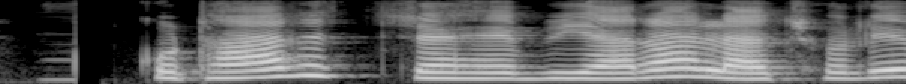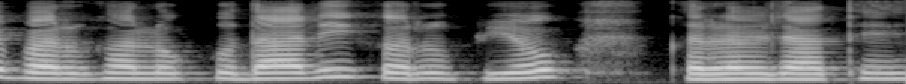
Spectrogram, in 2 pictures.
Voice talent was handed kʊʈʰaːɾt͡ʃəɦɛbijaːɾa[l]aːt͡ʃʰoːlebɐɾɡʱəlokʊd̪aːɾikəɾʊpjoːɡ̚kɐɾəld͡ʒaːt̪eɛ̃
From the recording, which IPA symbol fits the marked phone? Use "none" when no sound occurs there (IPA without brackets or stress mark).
l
